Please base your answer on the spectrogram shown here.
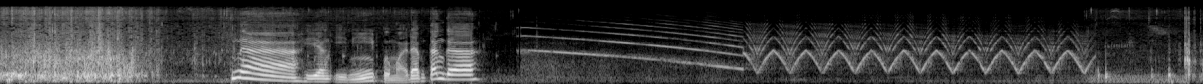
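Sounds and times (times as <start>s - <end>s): toy siren yelping: 5.2s - 11.0s.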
